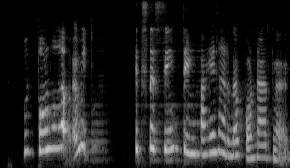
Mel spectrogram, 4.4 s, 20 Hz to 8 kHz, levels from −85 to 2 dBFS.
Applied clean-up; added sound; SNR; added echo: neural mask model DeepFilterNet 3.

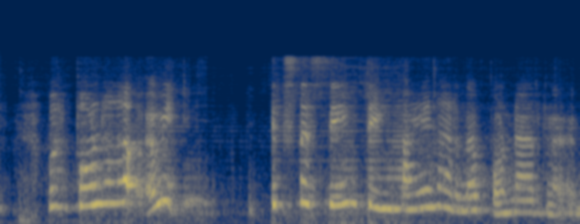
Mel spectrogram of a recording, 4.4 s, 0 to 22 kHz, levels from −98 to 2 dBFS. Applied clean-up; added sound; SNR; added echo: neural separator model SepFormer DNS4.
